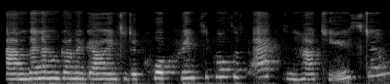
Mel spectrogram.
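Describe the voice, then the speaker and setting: A woman's voice: high-pitched, brisk. Austrian-accented woman presenting in an echoey room. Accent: Austrian German. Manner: explaining patiently, with frequent ums. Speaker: clinical psychologist presenter. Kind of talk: online presentation.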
